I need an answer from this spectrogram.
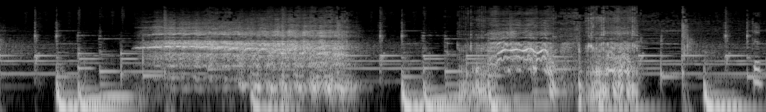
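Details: Horse neighing, played for children learning animal sounds: a long, shrill whinny that wavers and then falls away, followed by a second, shorter whinny, over bouncy background music.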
